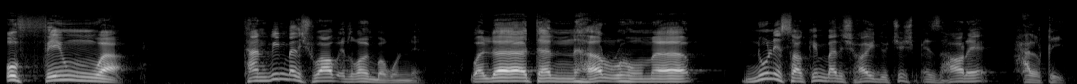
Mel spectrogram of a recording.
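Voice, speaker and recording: A man with a Persian accent leads a recitation lesson. He draws out each verse in a slow, raised chant, then drops into brisk, matter-of-fact explanation of the rules. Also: medium pitch, sing-song. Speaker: Quran recitation teacher.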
